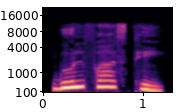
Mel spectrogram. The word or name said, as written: ಗುಲ್ಫಾಸ್ಥಿ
